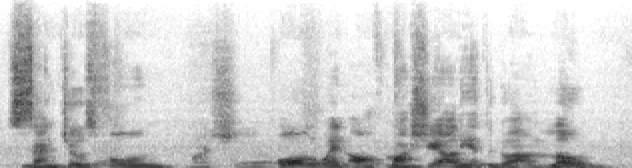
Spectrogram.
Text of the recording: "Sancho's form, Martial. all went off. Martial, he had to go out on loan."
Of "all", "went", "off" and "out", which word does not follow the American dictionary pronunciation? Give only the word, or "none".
none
